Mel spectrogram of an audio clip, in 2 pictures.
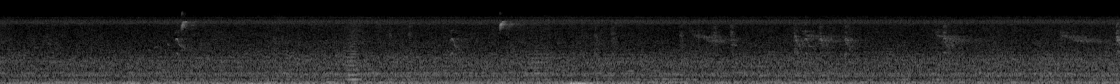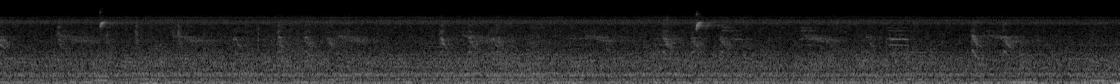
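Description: Honeybees buzzing around an open nuc hive during inspection, a steady hum.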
